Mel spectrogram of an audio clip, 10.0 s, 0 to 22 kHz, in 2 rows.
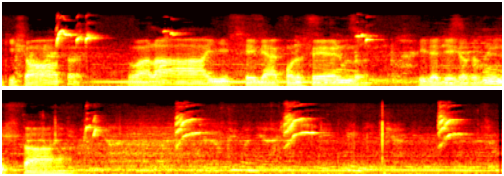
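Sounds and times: canary chirping: 0:00.0 - 0:10.0
low steady hum: 0:00.0 - 0:10.0.

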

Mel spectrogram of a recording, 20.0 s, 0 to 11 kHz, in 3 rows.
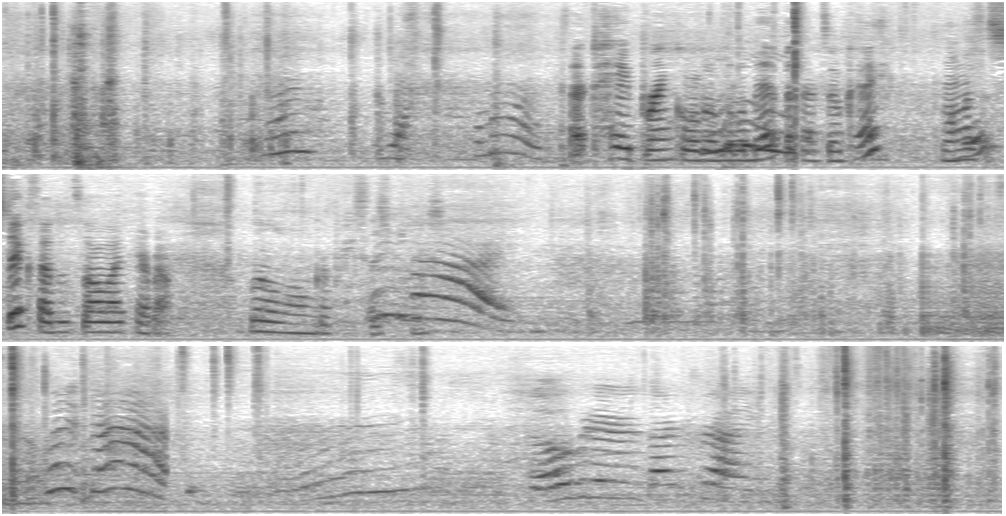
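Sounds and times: paper rustling: 0:10.6 - 0:15.2, 0:18.1 - 0:20.0.

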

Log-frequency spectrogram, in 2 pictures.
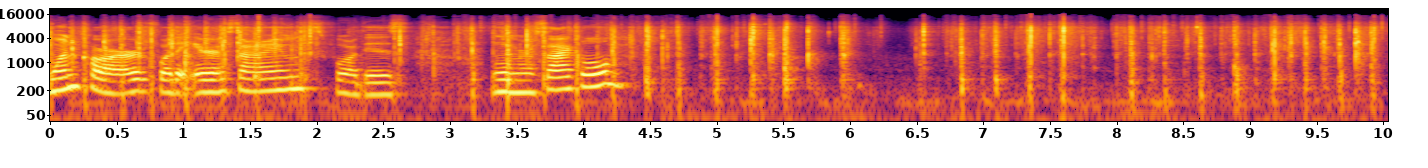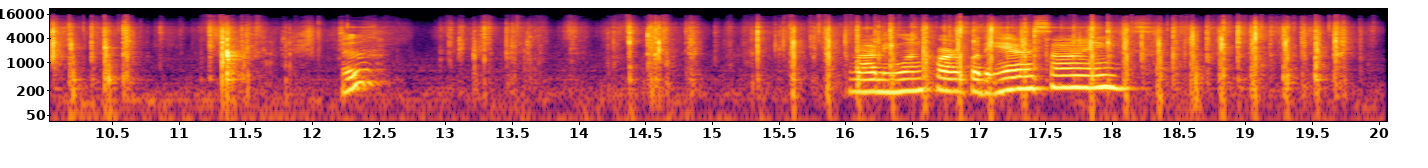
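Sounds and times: cards being shuffled by hand: 0:00.0 - 0:20.0.

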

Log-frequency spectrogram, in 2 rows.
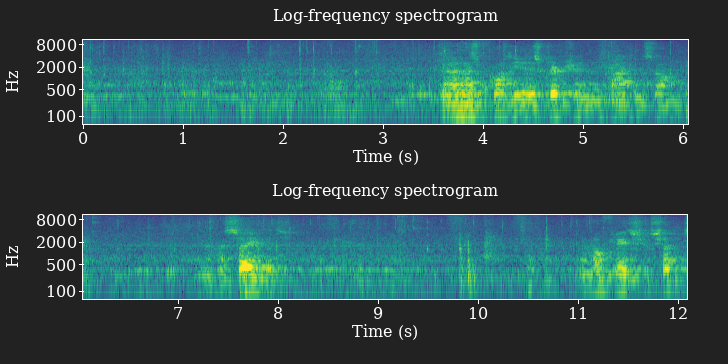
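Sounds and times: laptop keyboard typing: 0:00.0 - 0:12.0.

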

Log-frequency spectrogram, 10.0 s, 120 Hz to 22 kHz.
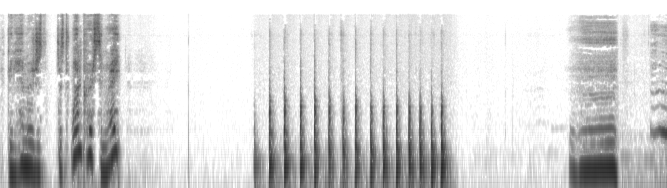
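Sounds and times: rapid knocking on a door: 0:03.8 - 0:06.8.

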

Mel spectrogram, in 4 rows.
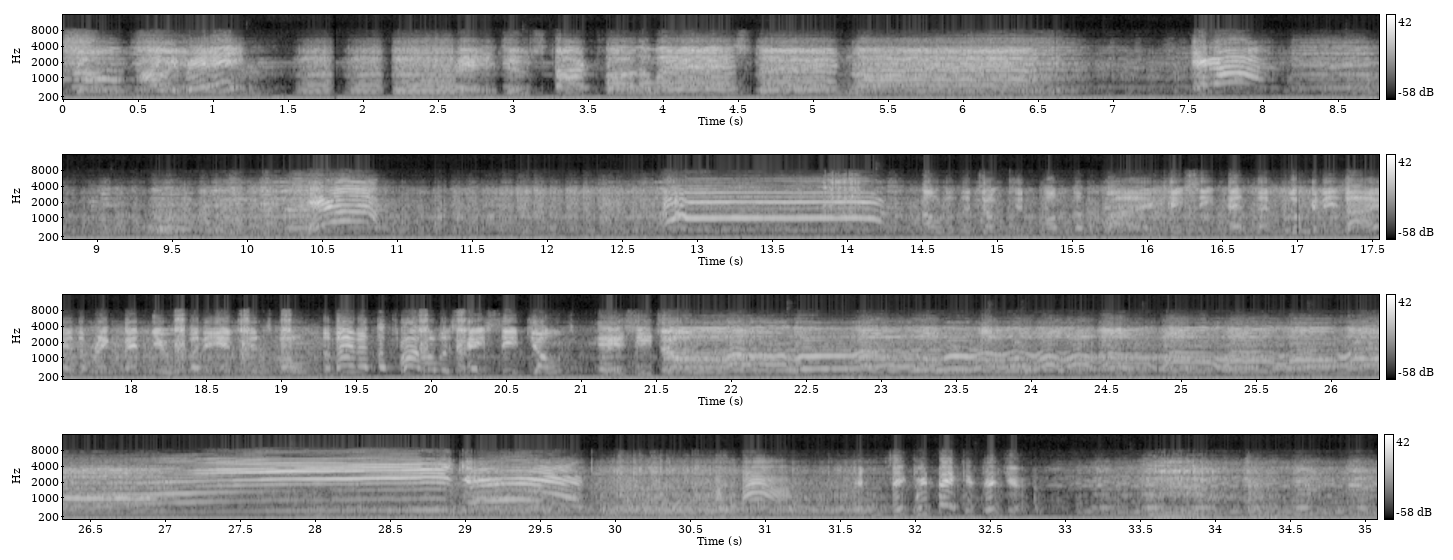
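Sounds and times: fast rhythmic patter: 0:07.6 - 0:26.8.

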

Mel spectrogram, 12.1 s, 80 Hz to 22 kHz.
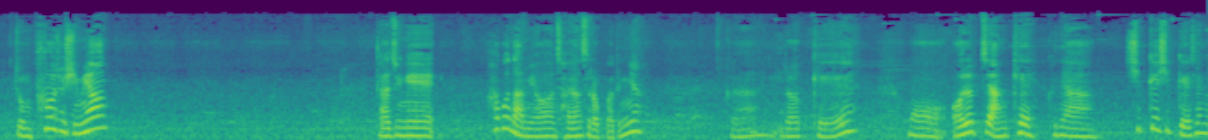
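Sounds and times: low room hum and hiss: 0:00.0 - 0:12.0.

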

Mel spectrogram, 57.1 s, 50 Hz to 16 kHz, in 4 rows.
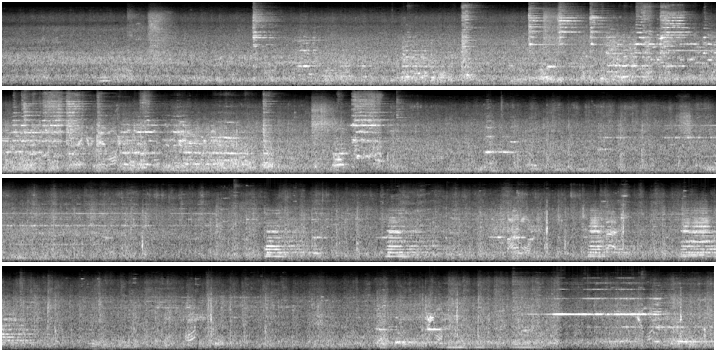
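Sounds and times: freight train wheels clicking: 0:02.5 - 0:57.0
locomotive horn blasts: 0:08.0 - 0:08.7, 0:33.8 - 0:34.7, 0:36.2 - 0:37.4, 0:40.3 - 0:41.2, 0:42.1 - 0:43.5
wheel squeal: 0:21.2 - 0:22.3, 0:53.0 - 0:57.0.

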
